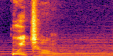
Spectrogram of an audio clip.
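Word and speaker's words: 鬼城: 다녀가기만 해도 장수한다는 전설을 가진 중국 발음으로 꾸이청, 한자로 보면 귀신 귀자에 도시 성자를 쓰는 그야말로 귀신들의 성, 귀성입니다.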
